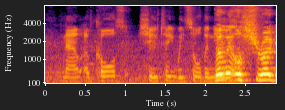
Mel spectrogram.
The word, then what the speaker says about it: Ncuti: genuine nice guy yeah new cootie oh shooty i keep saying it wrong right it's because i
